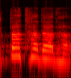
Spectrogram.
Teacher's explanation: Then for ta, tha, da, dha, like the tip of the tongue should touch the upper teeth.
